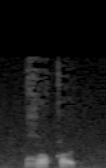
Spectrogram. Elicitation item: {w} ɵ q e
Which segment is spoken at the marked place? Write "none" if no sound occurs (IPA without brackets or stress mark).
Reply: ʁ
